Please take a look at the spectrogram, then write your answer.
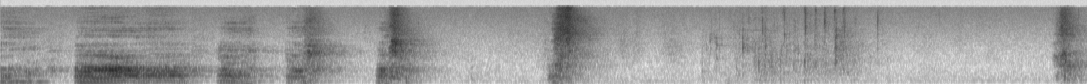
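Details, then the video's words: Basset hound ranting in a small room: a few drawn-out, throaty grumbling moans at the start, then several short, sharp single barks spaced a second or more apart, with quiet gaps between. "Basset Rant"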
